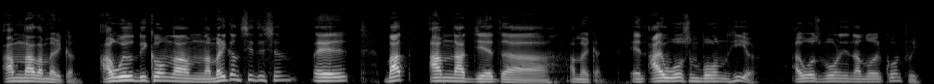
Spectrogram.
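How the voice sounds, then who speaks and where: A Cuban man speaks English as a second language, his Spanish accent plain in every phrase. His voice is smooth and resonant, recorded close and dry with no room sound. He talks earnestly and haltingly, stopping to hunt for the right word. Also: on the high side, no room sound. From Cuba. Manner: halting, searches for words, earnest. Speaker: podcast guest. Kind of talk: casual conversation. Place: aboard a sailboat.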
